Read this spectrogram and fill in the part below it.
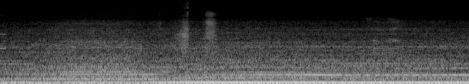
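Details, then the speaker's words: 2002 Mercedes-Benz CLK 430 AMG V8 idling roughly with a lumpy, uneven low thump from a bad misfire; codes for cylinders 3, 1 and 5, new ignition coils to be tried. "All right, so if you remember that this car had a very bad misfire. You can hear it as well."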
